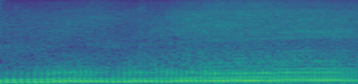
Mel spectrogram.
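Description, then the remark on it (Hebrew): A motorcycle engine drones loudly, its low rumble rising slightly in pitch and volume before easing off a little as it rolls past, with no voices. “אה, אופנוע זה גם אהבה גדולה.”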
